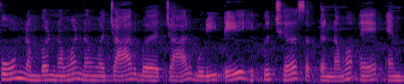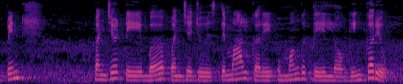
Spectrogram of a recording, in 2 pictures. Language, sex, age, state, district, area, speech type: Sindhi, female, 30-45, Gujarat, Ahmedabad, urban, read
